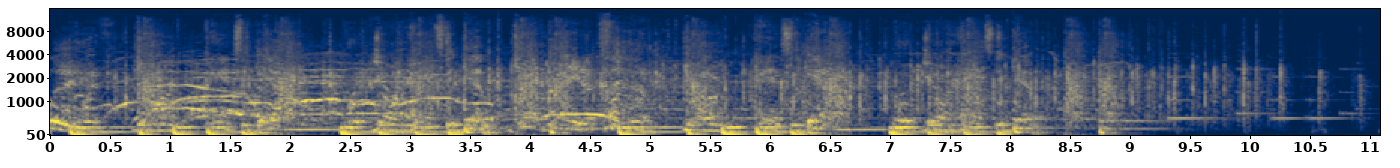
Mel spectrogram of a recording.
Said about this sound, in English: Again, more clapping.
